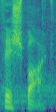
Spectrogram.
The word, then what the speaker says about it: Fischbach: to tell you it's it is Representative Michelle Fischbach.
